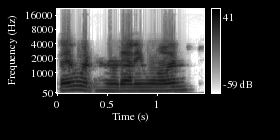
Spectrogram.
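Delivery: high, slow mock owner voice; dog owner. Owner excusing her dogs, high slow mocking voice. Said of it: "she's like".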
